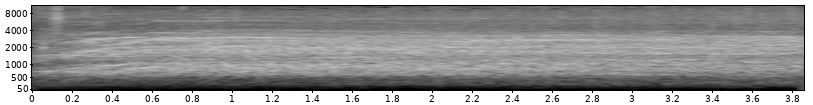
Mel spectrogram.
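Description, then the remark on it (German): A large crowd cheers at a royal event in Denmark after King Frederik's motto is spoken, in a steady, unbroken roar that holds at an even, loud level for the full few seconds, with no voices standing out individually. “Und ja, man hört ja diesen Jubel und an diesem Tag waren irgendwie alle so vereint und es war wirklich ein tolles, royales Event, muss ich wirklich sagen.”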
